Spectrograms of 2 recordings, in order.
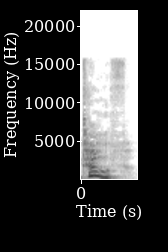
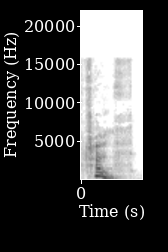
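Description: First: The word is said the standard way. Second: The word is said the dialect way. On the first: "We are not saying tooth" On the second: "Did you catch that? It's tooth"

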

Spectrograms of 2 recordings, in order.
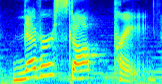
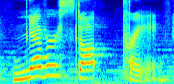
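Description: No difference in how they are said.

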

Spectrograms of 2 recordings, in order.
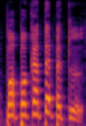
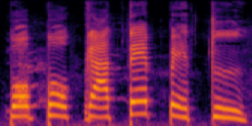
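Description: First: The word is said fast. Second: The word is said slowly.

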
